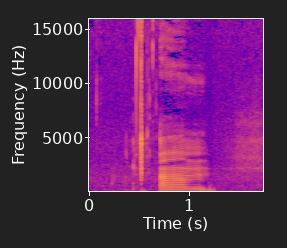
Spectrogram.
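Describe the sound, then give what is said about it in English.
A short slurping sip of coffee, followed by a satisfied hummed "mmm" from the drinker. “So post shower, I am sipping my coffee and recording this. So pardon the sips.”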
